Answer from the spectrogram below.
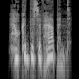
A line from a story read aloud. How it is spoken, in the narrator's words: I whispered, though I already knew the answer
